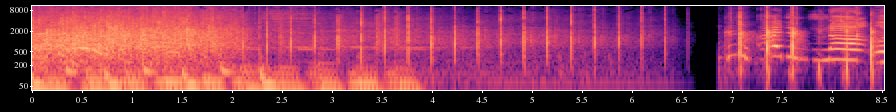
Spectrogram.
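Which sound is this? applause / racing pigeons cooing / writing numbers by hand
applause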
